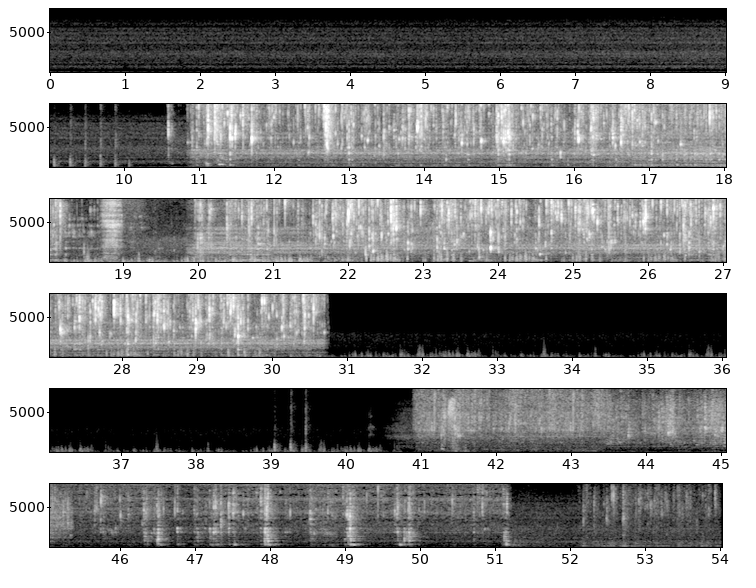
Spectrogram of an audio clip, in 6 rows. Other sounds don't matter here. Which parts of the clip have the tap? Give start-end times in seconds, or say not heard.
10.8-30.8, 40.9-53.9.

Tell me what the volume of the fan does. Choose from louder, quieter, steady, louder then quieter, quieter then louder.
louder then quieter.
